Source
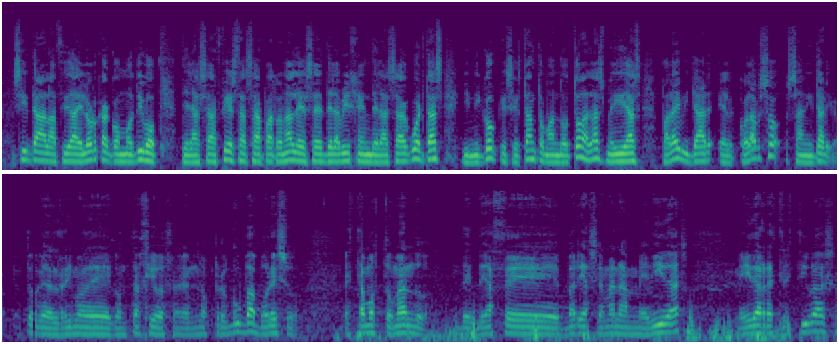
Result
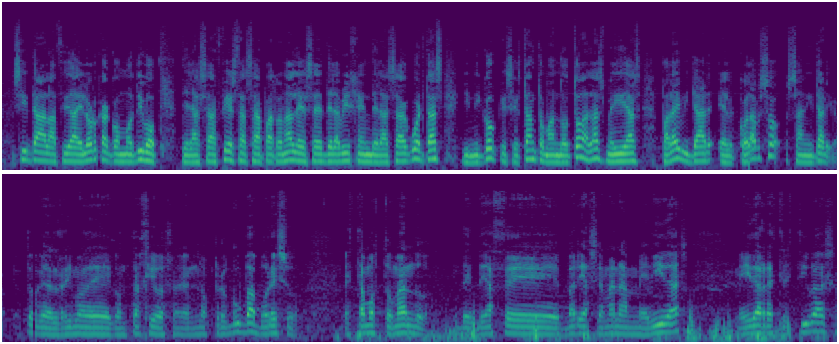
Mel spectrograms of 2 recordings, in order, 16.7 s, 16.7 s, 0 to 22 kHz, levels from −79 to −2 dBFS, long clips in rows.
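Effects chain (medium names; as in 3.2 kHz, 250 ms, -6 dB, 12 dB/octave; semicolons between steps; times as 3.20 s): 5.21–7.47 s: three bands compressed up and down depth 70%; trim -2 dB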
